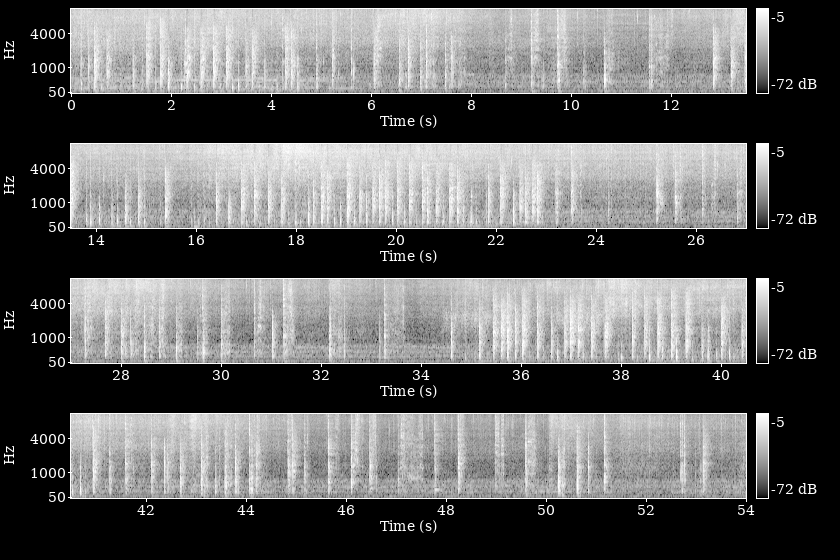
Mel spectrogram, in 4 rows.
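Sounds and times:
rice sizzling on a griddle: 0:00.0 - 0:54.0
metal spatulas chopping and scraping: 0:08.7 - 0:10.0, 0:11.6 - 0:12.0, 0:25.2 - 0:31.5, 0:33.2 - 0:33.7, 0:34.6 - 0:47.6, 0:49.0 - 0:50.9.

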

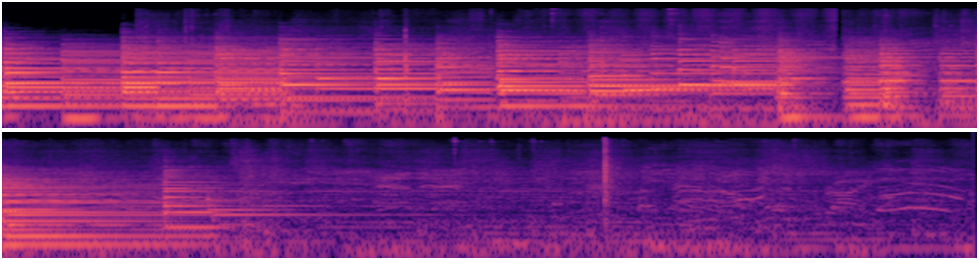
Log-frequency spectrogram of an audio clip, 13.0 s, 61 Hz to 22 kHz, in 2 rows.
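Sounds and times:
gentle piano melody: 0:00.0 - 0:08.9.

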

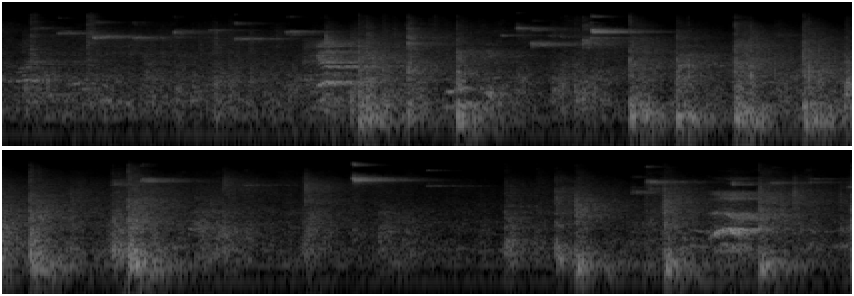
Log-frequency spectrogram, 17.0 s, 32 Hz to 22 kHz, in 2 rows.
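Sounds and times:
sneaker squeaks: 0:00.2 - 0:08.2, 0:09.6 - 0:17.0
basketball bouncing on wooden floor: 0:06.3 - 0:10.0.

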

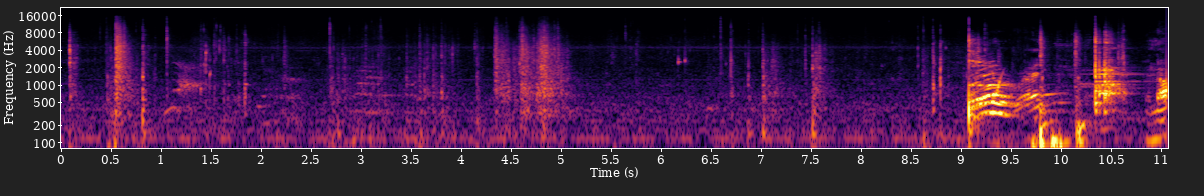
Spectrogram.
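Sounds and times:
corn cobs clattering into foil pan: 0:00.0 - 0:05.4, 0:06.6 - 0:07.8, 0:08.6 - 0:10.9
noisy rustle: 0:00.0 - 0:08.6.

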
